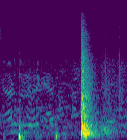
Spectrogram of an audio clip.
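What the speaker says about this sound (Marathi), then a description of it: "फटाका वाजलेला आहे" A firecracker goes off at a local tournament's final day: one sharp, loud bang with a crackling burst that decays over about a second, following a few fainter thumps in an outdoor background murmur.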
